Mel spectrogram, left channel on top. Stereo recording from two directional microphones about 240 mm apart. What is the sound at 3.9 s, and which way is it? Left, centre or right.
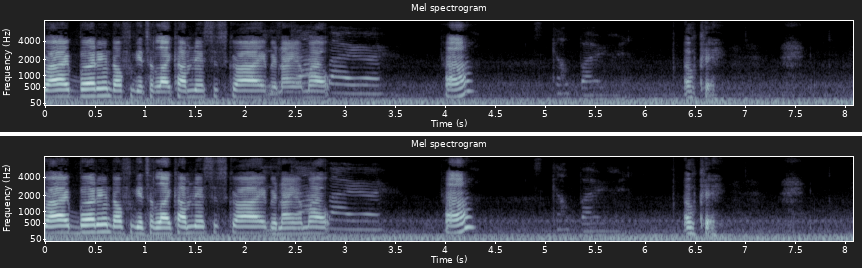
Speech, right.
